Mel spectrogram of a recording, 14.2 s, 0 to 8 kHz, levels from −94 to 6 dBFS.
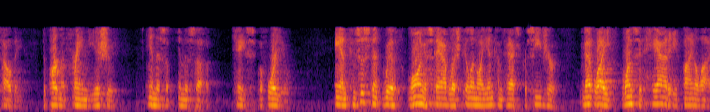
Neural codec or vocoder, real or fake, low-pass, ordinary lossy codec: none; real; 7.2 kHz; AAC, 16 kbps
